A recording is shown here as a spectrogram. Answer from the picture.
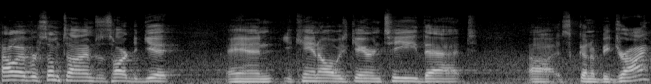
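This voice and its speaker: A man with a fairly high pitch and ordinary pitch variation, at a moderate pace, amid noticeable background noise and audible room echo. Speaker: fabrication YouTuber. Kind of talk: tutorial. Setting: workshop. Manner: hesitant with frequent fillers.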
